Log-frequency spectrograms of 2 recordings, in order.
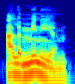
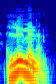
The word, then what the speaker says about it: aluminium: And the word aluminium is how you say it. I know you guys in the US, I had to Google it, man. Aluminum. No, aluminium. That's how we say it.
